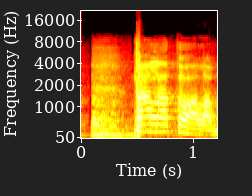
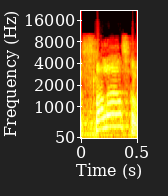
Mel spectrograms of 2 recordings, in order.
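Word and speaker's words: ثلاثة: তাদা আলাফ বললো না, তালাতো আলাফ বলছেন, তালাতো আলাফ তো জাহিল মূর্খরা বলে, একজন আলেম কি করে তালাতা বলবে, সালাসা বলে, সা সা বলে, সার যে উচ্চারণ আছে মাখরাজ সেইভাবে বলবে, কেমন করে তালাতো আলাফ বুঝাবেন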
